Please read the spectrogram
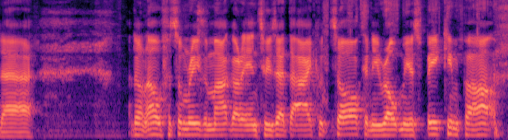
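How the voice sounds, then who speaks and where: A man talks at a moderate pace and a medium pitch. Noticeable background noise runs under his voice. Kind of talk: casual conversation.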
